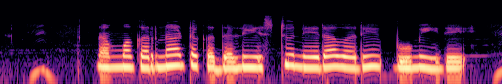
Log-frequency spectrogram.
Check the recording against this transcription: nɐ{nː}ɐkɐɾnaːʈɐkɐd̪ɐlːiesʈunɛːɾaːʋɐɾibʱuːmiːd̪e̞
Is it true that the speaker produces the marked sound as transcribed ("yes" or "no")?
no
